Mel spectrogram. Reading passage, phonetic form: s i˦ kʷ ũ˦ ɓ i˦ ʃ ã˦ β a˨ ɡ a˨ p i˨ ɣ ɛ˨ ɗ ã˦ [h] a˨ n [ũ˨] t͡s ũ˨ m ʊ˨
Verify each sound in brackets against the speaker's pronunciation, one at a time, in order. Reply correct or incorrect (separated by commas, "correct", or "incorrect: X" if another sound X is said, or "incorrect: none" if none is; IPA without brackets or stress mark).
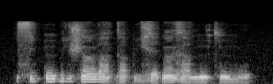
incorrect: ɣ, correct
